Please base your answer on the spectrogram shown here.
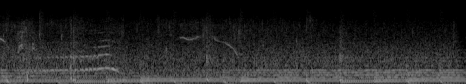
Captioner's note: gentle music; cheering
